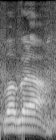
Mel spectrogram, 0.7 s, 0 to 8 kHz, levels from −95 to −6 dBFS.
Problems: constant background noise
